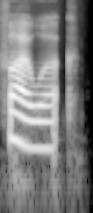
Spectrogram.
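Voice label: "firework" British English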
